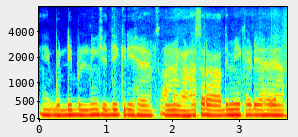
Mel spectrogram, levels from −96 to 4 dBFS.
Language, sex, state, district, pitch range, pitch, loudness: Hindi, male, Rajasthan, Nagaur, 135-140 Hz, 135 Hz, -11 LUFS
